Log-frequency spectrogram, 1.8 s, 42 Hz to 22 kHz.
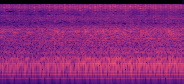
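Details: Nissan Patrol Y60, TD42 turbo diesel, idling after a first-try start following 9 months in storage (since July 2024), ~3-year-old battery; boost and gauges working: steady, even low diesel clatter, no misses or knocks; normal idle.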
